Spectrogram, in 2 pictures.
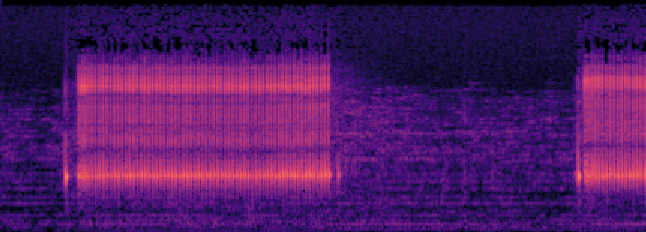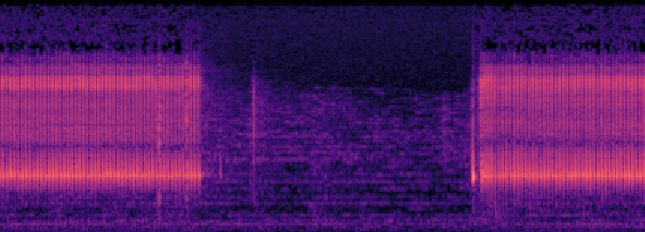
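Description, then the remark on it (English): A telephone rings three times in long, steady bursts of about two seconds each, separated by pauses, loud over a low background hum, with no one speaking. “won't answer. It's ringing.”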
